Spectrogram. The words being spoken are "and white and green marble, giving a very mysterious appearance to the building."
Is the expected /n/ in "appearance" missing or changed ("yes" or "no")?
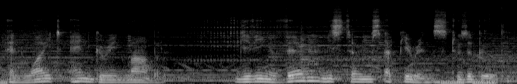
no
